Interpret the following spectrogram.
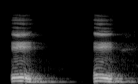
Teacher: Este E, ele é uma vogal semifechada, frontal também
